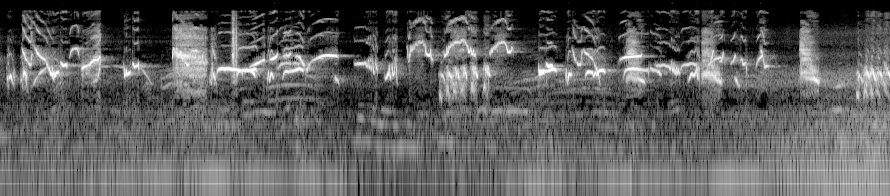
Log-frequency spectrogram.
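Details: Kacer or oriental magpie-robin in gacor singing meant to spur other birds into song, with a dense, varied stream of sweet whistled phrases, chattering notes, harsh buzzy bursts and quick slurs, loud and almost unbroken for nine seconds.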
